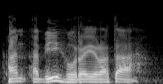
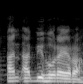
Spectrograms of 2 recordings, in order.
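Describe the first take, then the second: First: "Hurairah ta" with the final ta sounded, low; voiced ta ending. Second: "Hurairah" stopping on -rah, no ta; safe pausal ending. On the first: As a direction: sound out "ta" after Hurairah, no silent h. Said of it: "Nama yang terakhirnya ta marbutah". ("Hurairah ta" dengan bunyi ta di akhir) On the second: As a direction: end "Hurairah" without a case vowel. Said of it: "Kalau mau selamat". ("Hurairah" berhenti di -rah, tanpa harakat) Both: Shown as a demonstration.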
